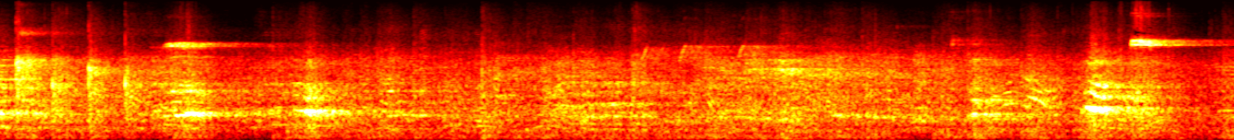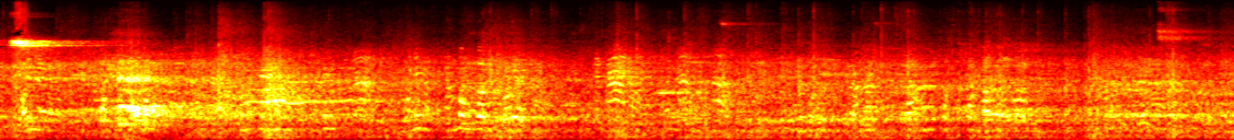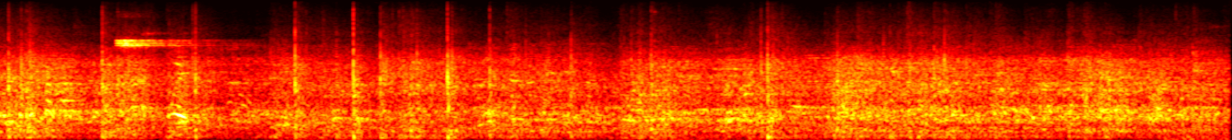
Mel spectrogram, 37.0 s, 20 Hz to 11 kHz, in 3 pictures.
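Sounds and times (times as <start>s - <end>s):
players' voices: 0.0s - 37.0s
referee's whistle blasts: 1.6s - 2.8s, 11.2s - 13.5s, 25.8s - 26.8s
basketball bouncing on gym floor: 17.2s - 17.8s, 22.1s - 26.8s, 27.4s - 31.4s, 32.3s - 34.8s.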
